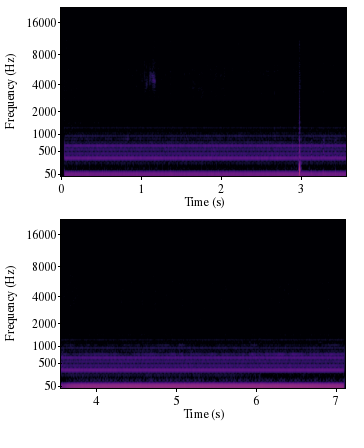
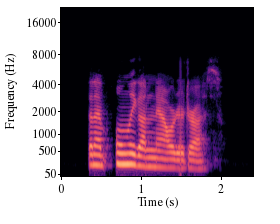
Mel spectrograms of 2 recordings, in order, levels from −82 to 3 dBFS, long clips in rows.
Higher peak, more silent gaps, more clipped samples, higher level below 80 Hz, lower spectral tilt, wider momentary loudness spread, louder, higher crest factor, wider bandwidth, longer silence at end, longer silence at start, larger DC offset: second, -32 dBFS vs -4 dBFS; neither; neither; first, -52 dBFS vs -60 dBFS; about the same, -5.5 dB/octave vs -6.5 dB/octave; second, 4 LU vs 9 LU; second, -55 LUFS vs -18 LUFS; about the same, 20 dB vs 16 dB; first, 11.5 kHz vs 7.2 kHz; second, 0 s vs 0.45 s; second, 0.05 s vs 0.35 s; neither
